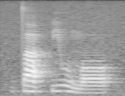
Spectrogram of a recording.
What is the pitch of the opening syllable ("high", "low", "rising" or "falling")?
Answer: high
